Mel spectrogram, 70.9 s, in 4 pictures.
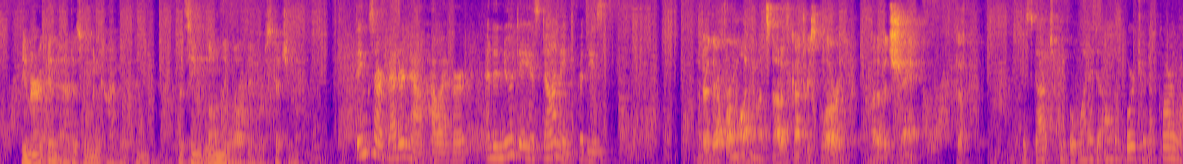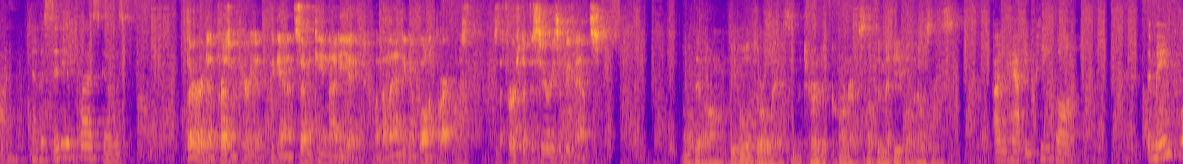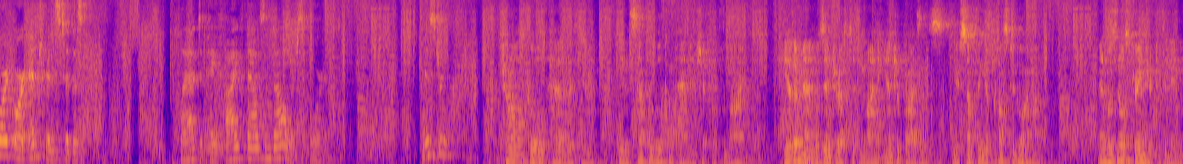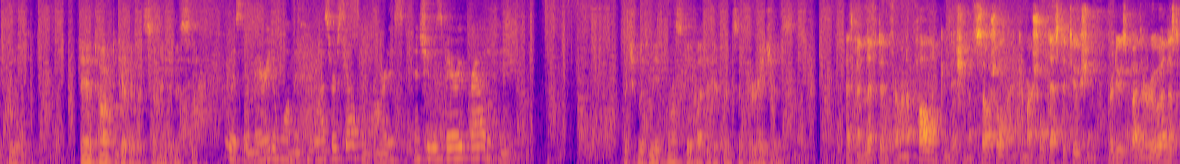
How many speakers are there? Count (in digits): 4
